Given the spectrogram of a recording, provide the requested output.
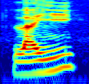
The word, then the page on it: lai: sanlucasquiavini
